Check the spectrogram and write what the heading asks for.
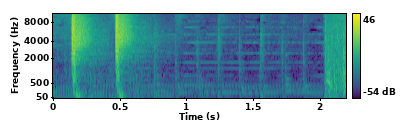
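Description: Background music with two quick, sharp hit sound effects about a third of a second apart near the start. They are edit effects that go with a character's quick glances left and right.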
